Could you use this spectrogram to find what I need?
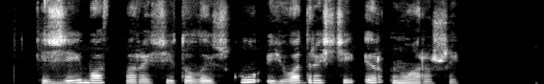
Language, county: Lithuanian, Utena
